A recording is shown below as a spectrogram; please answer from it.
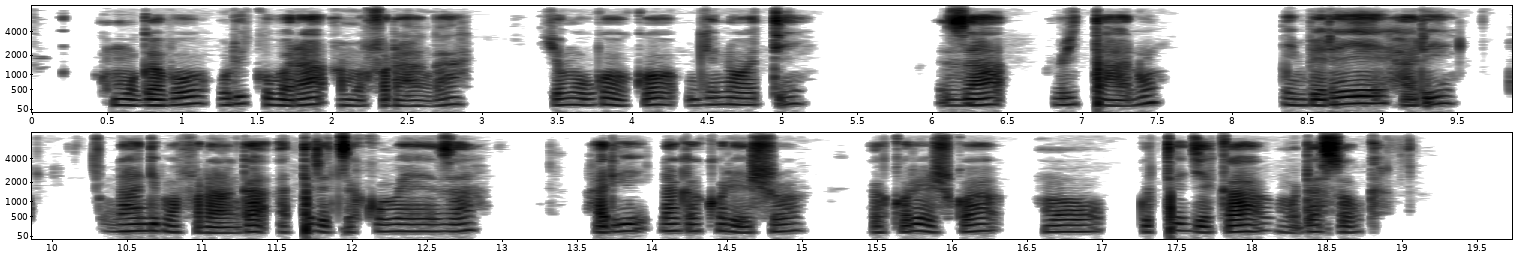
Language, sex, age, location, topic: Kinyarwanda, male, 25-35, Huye, finance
